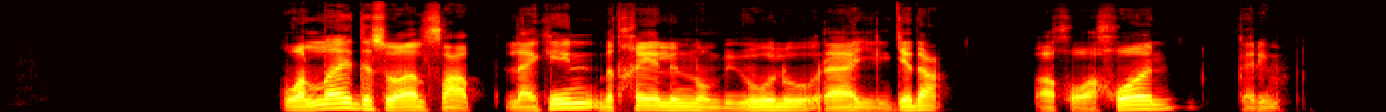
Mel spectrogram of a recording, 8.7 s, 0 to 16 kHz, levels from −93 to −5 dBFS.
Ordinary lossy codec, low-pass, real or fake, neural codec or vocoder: none; 14.4 kHz; fake; vocoder, 44.1 kHz, 128 mel bands, Pupu-Vocoder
